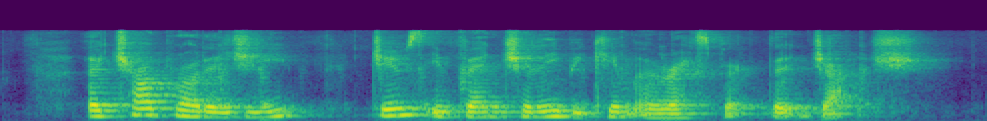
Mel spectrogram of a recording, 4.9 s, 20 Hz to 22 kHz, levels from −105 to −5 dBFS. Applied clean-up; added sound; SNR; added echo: neural separator model SepFormer DNS4.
